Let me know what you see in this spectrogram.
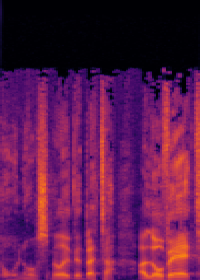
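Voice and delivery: put-on Scottish accent. Retelling what a woman in a class said: imitating a Scottish accent. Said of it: "now she's Scottish".

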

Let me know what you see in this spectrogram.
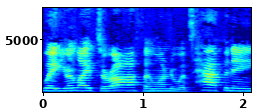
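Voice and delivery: usual speaking voice

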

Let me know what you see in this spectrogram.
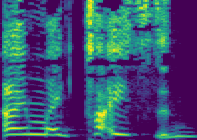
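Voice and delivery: very high-pitched squeaky voice. Showing how a Mike Tyson impression should go: Mike Tyson impression. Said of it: "all you have to say is".

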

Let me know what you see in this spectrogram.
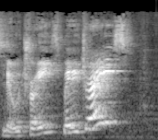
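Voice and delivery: very high, squeaky TV fitness-cook voice. Reading out a recipe's ingredients: Joe Wicks impression. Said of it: "That's my impression of Joe Wicks".

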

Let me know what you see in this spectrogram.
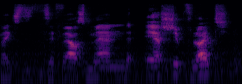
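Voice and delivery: mock French accent, slow and drawn out.

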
